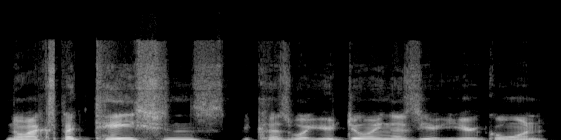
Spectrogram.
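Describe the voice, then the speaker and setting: A man talks to viewers on a casual live stream as a recovery coach. His voice sits a little high and sounds bright, and the sound is close and dry with no room echo. He rambles, repeats himself, swears casually and laughs at his own jokes. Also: a little fast.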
